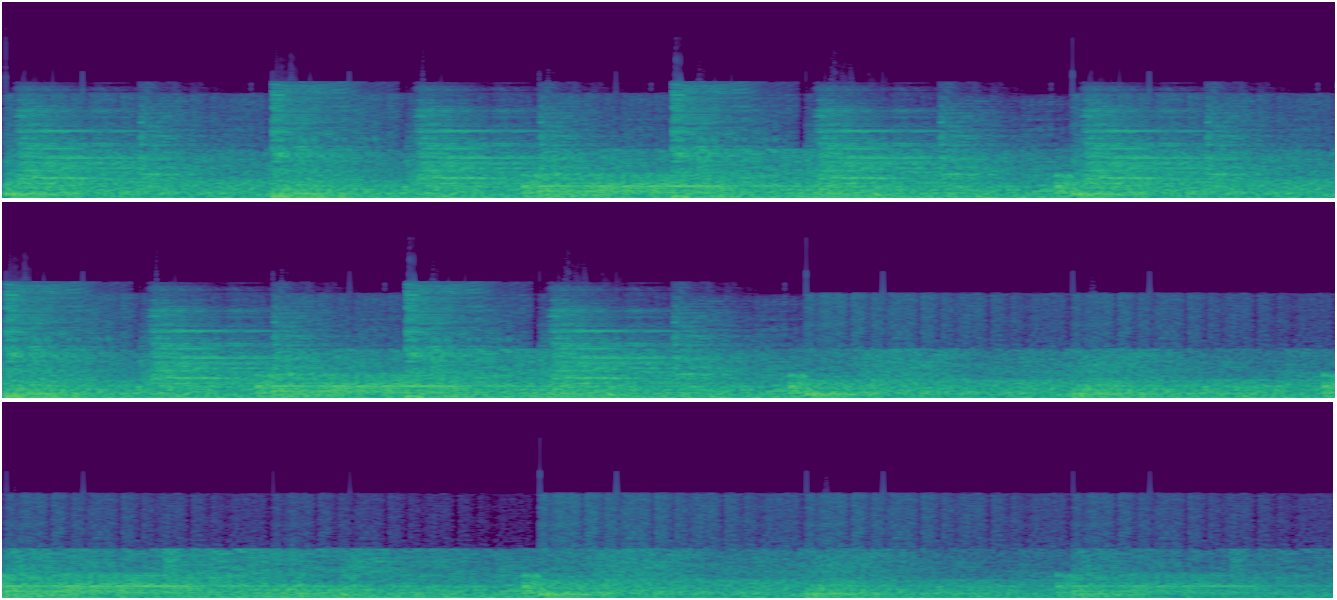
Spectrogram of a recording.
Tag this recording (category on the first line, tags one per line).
Music > Multiple instruments
Underground
Noise
Industrial
Games
Sci-fi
